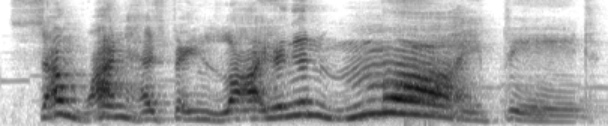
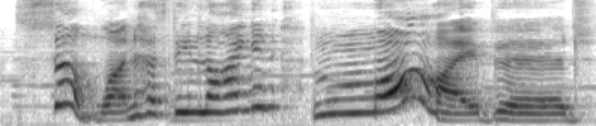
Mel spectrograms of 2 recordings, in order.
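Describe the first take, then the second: First: It is said in a great big voice. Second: It is said in a middle-sized voice.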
